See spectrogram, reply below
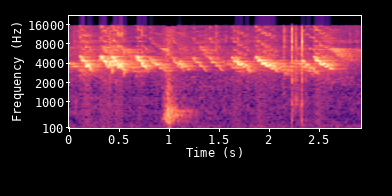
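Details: A kecial kuning, or lemon-bellied white-eye, colony calling as a lure: a fast series of thin, high chirps, broken by a dull knock and a sharp click partway through.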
